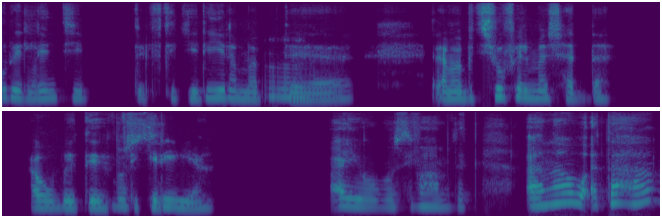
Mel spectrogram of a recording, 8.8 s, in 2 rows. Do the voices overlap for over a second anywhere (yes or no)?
no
